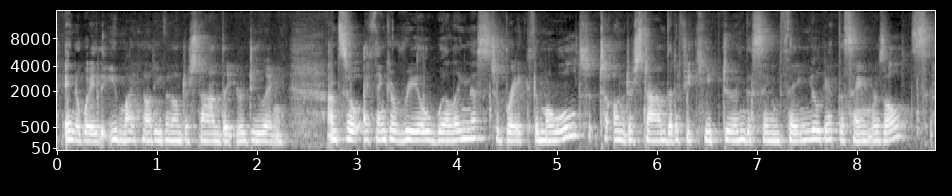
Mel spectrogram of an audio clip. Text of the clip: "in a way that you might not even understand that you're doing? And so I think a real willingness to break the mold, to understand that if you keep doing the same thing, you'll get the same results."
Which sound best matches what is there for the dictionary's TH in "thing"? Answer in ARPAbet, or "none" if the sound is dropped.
TH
